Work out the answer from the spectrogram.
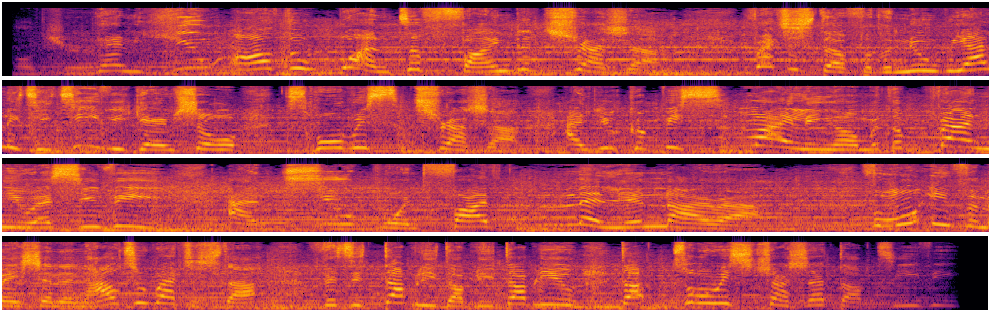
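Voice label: English African female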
